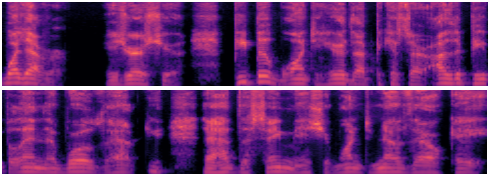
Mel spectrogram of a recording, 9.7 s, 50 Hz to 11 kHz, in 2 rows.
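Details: Adult man with dysarthria after a stroke in September 2015; the stroke also caused aphasia and short-term memory loss. He reports that he speaks funny and that people think he is drunk.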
